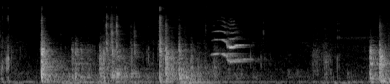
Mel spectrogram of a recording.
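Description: A metal door creaks and clanks open.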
